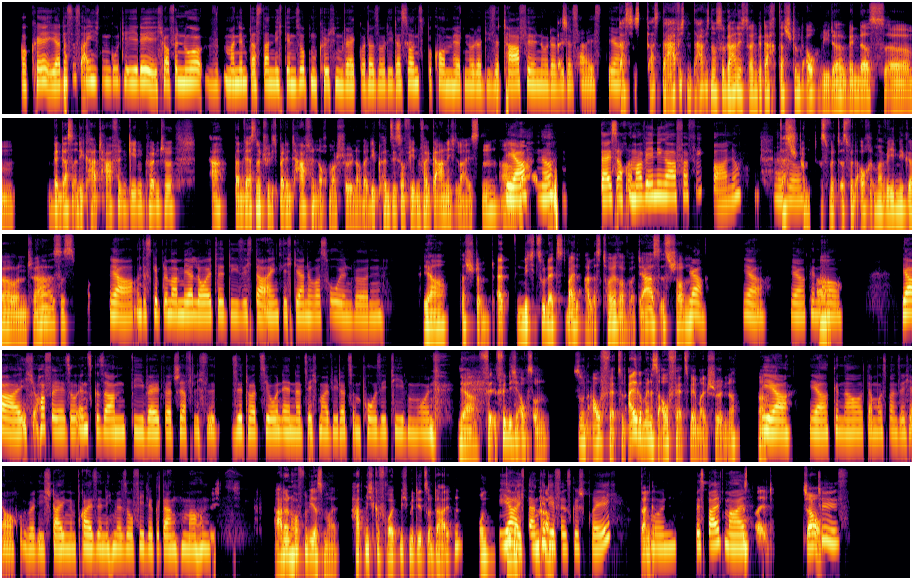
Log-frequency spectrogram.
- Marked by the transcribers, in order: other background noise; chuckle
- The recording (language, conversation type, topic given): German, unstructured, Was denkst du über die steigenden Preise im Alltag?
